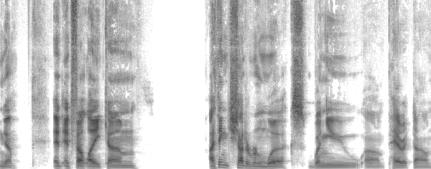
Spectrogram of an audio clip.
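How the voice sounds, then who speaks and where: Delivered at a very slow pace with long, frequent pauses, ordinary pitch variation and a British accent, the speech sits in a very clean recording with a silent background. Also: man, fairly low pitch for a man. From Britain. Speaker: gaming YouTuber and writer. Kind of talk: casual chat.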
